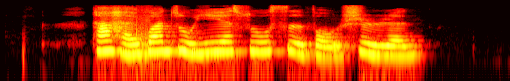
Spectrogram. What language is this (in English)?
Chinese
